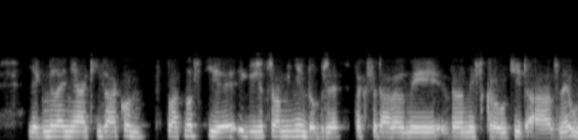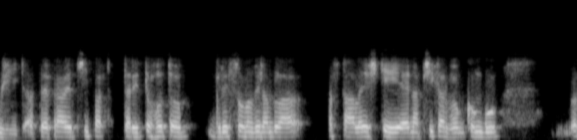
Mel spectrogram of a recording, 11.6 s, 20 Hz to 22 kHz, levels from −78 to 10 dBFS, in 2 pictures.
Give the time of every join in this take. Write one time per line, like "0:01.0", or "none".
0:01.5
0:03.5
0:06.9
